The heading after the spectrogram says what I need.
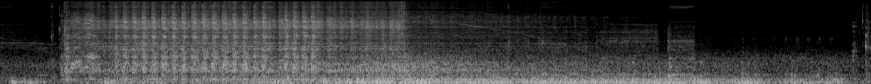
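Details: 1995 Mitsubishi FTO GR not started in 10 years: starter spins engine steadily about 2.5 turns a second for several seconds without catching; owner suspects fuel pressure or a seized in-tank fuel pump, unconfirmed.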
